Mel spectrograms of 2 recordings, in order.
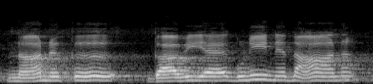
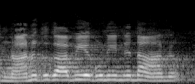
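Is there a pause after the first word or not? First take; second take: pause; no pause. First: There is a short pause after Nanak. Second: It is said without a pause after Nanak.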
